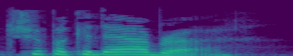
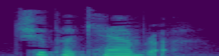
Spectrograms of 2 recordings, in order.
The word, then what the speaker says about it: chupacabra: There at 9 p.m., Holy Chupacabra. I don't think I said that right. Chupacabra.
